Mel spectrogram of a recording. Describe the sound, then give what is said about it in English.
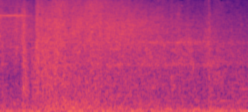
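The Coromandel Express veers into a siding and slams into the back of a standing goods train: a loud, continuous rumbling roar with a heavy low end, broken by a couple of sharper impacts, and no voices. “The Coromandel Express suddenly veers into the siding and smashes into the back of the stationary goods train.”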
